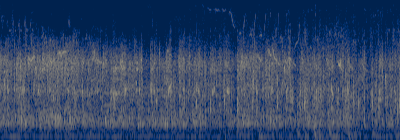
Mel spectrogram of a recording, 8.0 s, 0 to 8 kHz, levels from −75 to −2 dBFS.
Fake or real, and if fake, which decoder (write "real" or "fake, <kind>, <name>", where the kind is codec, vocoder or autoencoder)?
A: real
